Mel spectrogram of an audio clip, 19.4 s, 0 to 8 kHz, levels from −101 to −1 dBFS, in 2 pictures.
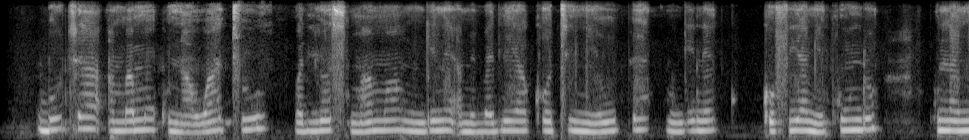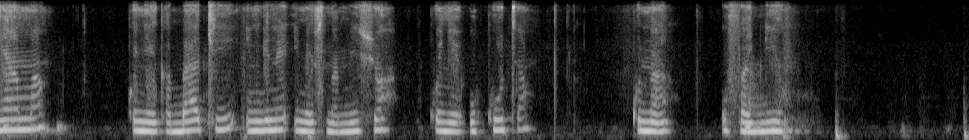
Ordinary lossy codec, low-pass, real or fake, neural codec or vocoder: Opus, 32 kbps; 7.2 kHz; real; none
